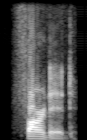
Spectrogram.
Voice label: "farded", American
